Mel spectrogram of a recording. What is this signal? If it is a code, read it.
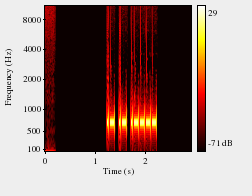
Morse code, heard as a keyed tone, about 40 wpm, 700 Hz. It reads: AA1
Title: USA Call Sign Prefixes - 40wpm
